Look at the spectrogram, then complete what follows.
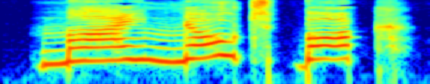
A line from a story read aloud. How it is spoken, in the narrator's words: Harriet shouted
